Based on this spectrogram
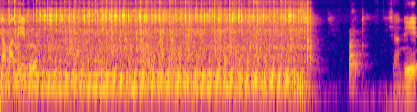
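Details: Farm sprayer two-stroke engine, previously weak and bogging on throttle, starting on one pull: holds a high even rev for six seconds without stumbling, then cuts off; takes throttle cleanly.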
